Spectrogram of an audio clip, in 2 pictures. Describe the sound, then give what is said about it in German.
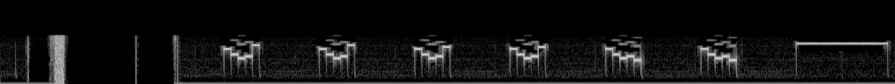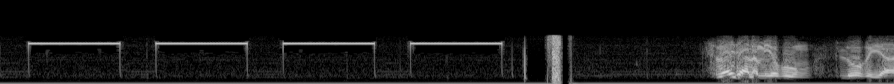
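A fire brigade alerting sequence, the second alert for Florian Kahla to a B2 fire on Ernst-Themann-Straße from a triggered home smoke detector, at 1:08: seven short warbling two-tone chirps in steady rhythm, then a row of six flat, high sustained beeps, a sharp click, and a burst of radio static. “Zweite Alarmierung, Florian Kahla, Ernst-Themann-Straße 36, Brand B2, ausgelöster Heimrauchmelder.”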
